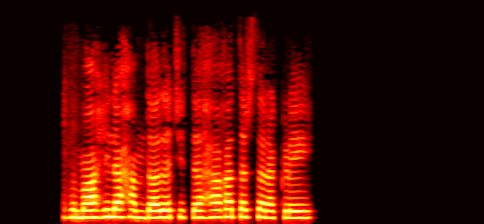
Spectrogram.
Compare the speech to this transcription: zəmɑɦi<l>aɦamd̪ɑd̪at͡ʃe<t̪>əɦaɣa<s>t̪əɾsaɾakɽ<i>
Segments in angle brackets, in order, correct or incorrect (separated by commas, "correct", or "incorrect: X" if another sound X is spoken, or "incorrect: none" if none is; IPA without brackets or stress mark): correct, correct, incorrect: none, incorrect: e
